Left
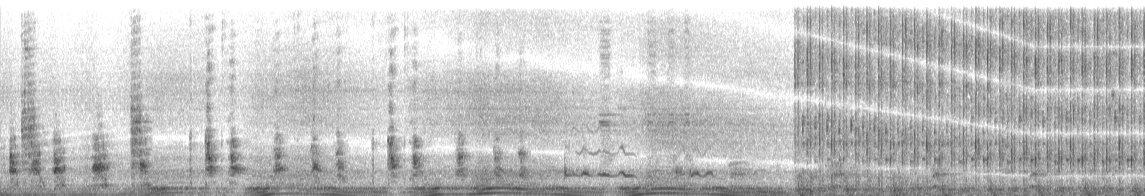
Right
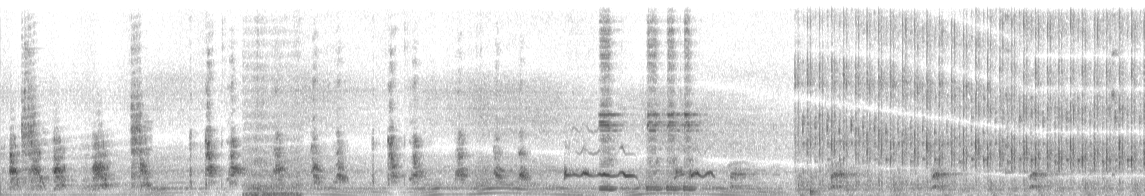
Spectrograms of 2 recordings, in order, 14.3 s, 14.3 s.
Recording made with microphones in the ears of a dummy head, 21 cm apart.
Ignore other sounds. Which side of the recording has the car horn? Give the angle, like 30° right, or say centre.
80° right.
